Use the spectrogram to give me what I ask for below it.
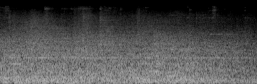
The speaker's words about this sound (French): va entrer en gare voie 3. Éloignez-vous de la bordure du quai, s'il vous plaît.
